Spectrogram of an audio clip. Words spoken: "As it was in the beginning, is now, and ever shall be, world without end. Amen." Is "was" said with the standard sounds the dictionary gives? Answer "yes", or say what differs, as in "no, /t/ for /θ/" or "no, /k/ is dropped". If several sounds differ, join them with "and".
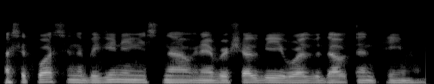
no, /s/ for /z/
